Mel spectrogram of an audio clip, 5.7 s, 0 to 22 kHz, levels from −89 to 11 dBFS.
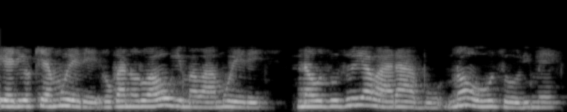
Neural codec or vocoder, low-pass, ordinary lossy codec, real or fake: none; 7.2 kHz; AAC, 16 kbps; real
